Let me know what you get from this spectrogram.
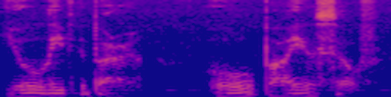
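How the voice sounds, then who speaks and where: Man playing a father puffin, protective, patient, encouraging, slow creaky storybook voice. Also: low voice, level tone, a little mellow, slight background noise. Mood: reassuring. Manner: patient, measured, reassuring. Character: protective, encouraging adult male puffin parent. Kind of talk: storybook character voice.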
